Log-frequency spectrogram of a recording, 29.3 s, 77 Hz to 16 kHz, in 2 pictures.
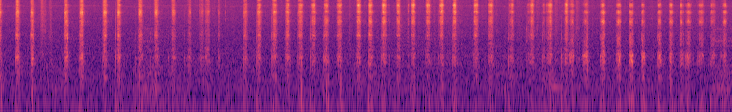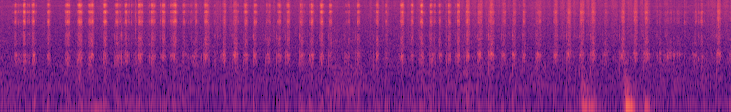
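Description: Prismacolor Turquoise 7B graphite pencil scratching across sketchbook paper in quick, short strokes, about four a second. A single low bump near the end stands out louder than the strokes.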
